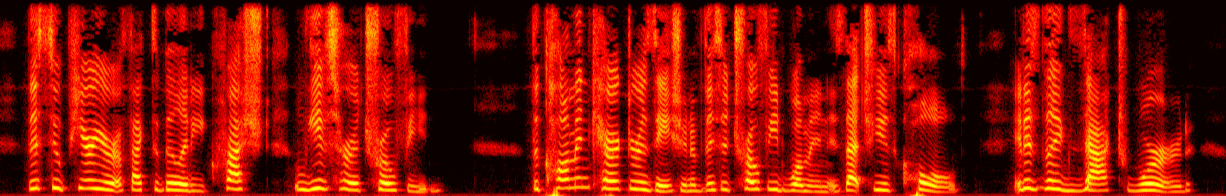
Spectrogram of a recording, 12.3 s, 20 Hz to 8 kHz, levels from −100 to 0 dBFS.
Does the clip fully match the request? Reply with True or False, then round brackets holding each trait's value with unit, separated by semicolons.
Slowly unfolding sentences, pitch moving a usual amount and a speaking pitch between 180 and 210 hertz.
False (115 wpm; 4.2 semitones; 280 Hz)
